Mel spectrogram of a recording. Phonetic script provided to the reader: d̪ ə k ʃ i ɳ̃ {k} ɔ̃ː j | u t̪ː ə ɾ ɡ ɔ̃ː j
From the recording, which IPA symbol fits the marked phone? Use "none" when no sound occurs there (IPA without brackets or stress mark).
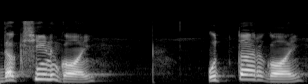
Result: ɡ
